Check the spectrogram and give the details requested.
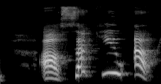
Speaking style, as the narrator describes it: he shouted

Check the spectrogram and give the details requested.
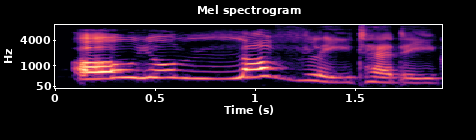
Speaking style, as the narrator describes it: cried Tom

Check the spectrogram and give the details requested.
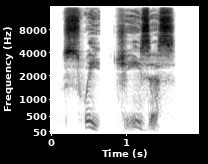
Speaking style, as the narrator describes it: I muttered

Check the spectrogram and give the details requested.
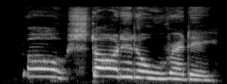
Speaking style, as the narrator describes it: a guy shouts from the crowd

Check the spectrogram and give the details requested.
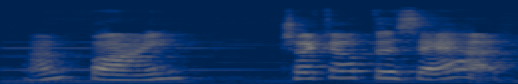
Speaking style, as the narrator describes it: I replied impatiently

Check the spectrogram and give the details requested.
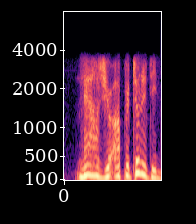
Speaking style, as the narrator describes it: David's men whispered to him

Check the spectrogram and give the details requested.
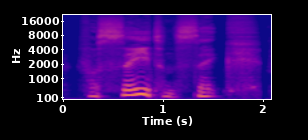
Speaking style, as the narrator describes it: Crowley muttered

